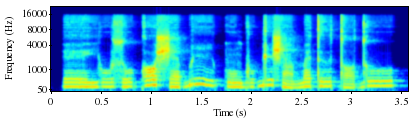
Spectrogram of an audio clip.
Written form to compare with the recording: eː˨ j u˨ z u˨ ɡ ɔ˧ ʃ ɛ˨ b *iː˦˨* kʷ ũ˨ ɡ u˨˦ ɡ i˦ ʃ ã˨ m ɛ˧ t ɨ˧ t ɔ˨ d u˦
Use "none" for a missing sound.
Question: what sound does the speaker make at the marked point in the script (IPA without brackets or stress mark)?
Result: iː˦˨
